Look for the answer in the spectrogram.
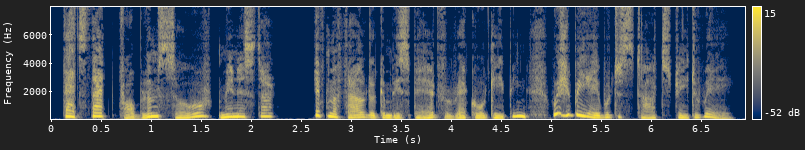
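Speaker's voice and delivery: sugary high-pitched official; sweet, simpering and high; Umbridge voice. A narrator's reading. Umbridge voice held.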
